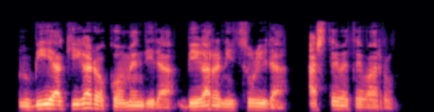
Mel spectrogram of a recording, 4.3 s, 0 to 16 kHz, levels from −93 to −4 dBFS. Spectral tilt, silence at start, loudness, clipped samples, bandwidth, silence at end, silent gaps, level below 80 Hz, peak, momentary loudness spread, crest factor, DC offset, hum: -5 dB/octave; 0.2 s; -19 LUFS; under 0.1%; 7.8 kHz; 0.4 s; 2.91-3.07 s; -58 dBFS; -2 dBFS; 10 LU; 18 dB; under 0.1%; none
